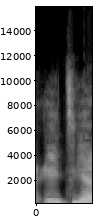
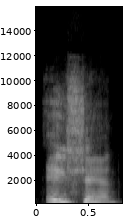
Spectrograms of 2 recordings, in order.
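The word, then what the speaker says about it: Etienne: They got they got him uh Travis uh it's not ATN anymore. It's uh Aan. That's how he pronounces it now.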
